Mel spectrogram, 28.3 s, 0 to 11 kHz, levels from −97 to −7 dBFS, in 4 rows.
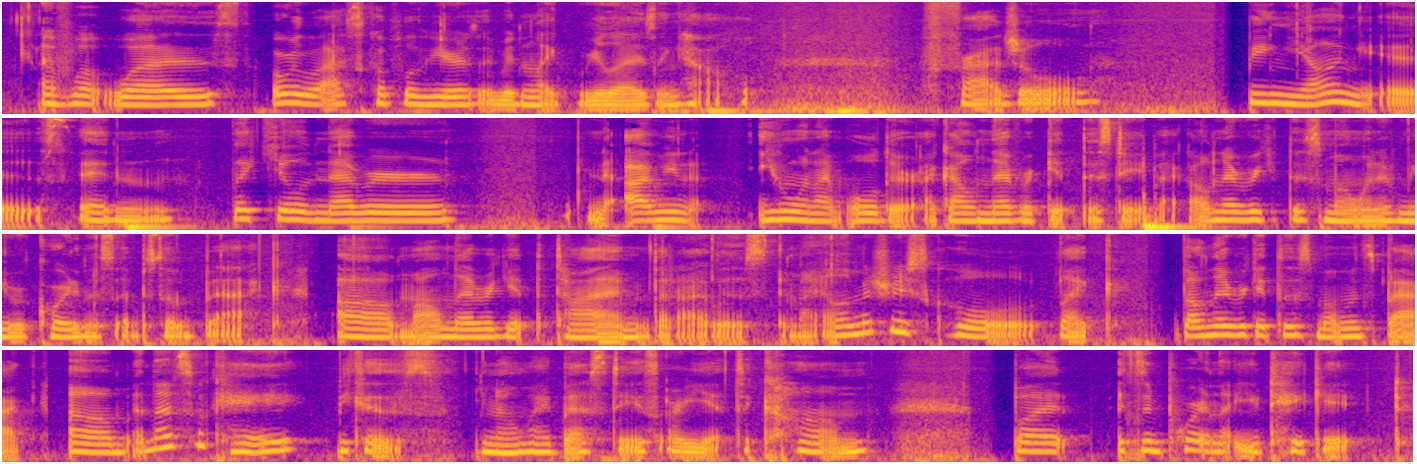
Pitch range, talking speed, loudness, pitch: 190-230 Hz, 185 wpm, -22 LUFS, 210 Hz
